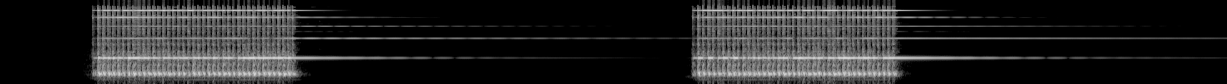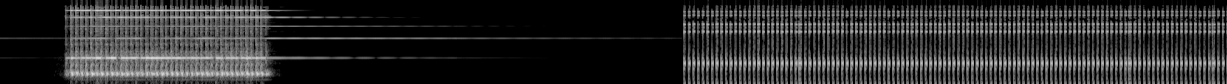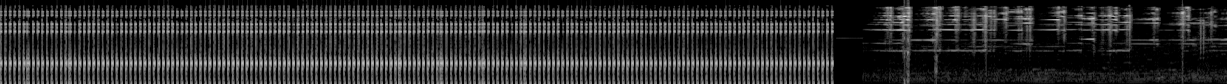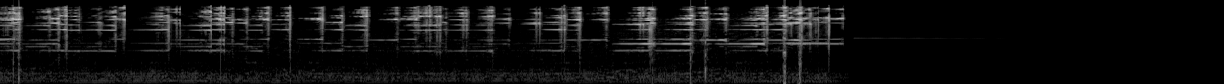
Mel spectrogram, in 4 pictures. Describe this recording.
Full Matrix
for use in a streaming underground Hip Hop music video show
Matrix, Dial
